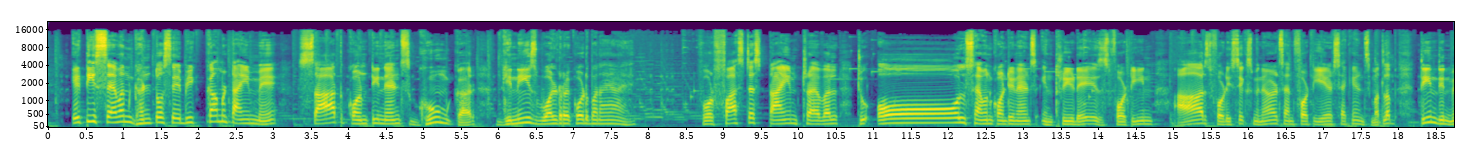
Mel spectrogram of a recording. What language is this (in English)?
Hindi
